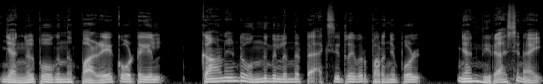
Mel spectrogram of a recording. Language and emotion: Malayalam, sad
